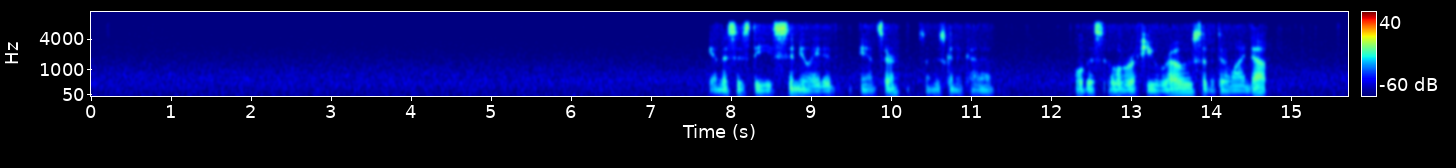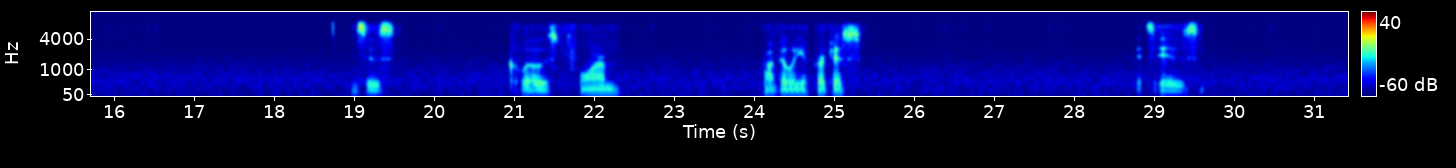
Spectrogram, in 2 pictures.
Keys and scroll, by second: 2.2 ctrl+v, 9.4 Down, 11.1 Down, 11.7 ctrl+shift+Right, 12.0 ctrl+x, 12.7 Right, 12.9 Right, 13.3 Right, 13.7 ctrl+v, 17.6 Left, 17.8 Left, 18.1 Down, 18.3 Down, 19.4 Left, 20.2-29.5 typing, 29.8 ctrl+x, 30.3 Down, 30.5 Down, 30.7 Down, 31.0 Down, 31.2 ctrl+v.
